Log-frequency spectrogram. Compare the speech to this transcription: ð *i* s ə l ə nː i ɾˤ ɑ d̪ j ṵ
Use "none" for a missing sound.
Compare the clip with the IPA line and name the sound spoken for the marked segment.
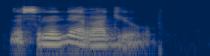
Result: æ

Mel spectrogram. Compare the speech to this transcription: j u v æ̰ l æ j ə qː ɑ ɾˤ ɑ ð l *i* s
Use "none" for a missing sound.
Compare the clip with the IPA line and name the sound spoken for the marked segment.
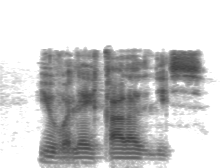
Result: i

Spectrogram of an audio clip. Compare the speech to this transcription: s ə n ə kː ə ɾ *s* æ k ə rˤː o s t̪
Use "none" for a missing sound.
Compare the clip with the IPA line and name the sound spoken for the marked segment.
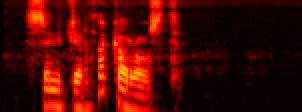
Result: θ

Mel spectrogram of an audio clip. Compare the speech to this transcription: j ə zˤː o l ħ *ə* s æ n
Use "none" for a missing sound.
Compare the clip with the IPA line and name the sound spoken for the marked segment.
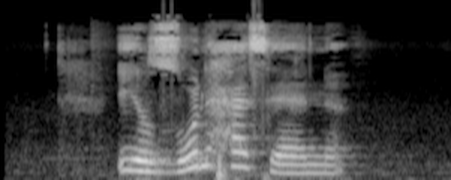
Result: a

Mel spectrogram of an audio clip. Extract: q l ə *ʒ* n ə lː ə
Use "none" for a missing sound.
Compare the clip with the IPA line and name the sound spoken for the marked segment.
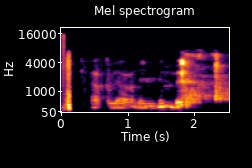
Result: ʁ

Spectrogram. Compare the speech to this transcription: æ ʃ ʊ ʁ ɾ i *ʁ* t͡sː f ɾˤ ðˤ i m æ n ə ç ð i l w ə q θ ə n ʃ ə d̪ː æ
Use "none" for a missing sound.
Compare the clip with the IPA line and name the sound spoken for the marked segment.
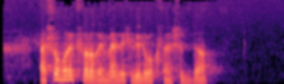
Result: none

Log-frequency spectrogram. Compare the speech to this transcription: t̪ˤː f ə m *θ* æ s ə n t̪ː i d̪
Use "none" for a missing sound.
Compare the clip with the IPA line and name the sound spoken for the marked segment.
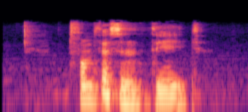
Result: θ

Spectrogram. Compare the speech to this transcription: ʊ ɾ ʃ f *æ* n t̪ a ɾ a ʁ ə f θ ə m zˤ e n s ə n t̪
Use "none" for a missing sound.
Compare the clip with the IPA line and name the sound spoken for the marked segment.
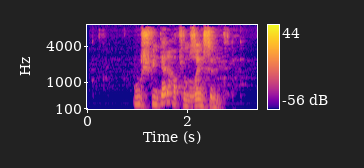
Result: i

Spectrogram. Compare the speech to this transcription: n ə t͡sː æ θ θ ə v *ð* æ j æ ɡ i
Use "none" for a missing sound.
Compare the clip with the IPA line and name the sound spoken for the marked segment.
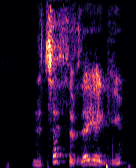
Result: ð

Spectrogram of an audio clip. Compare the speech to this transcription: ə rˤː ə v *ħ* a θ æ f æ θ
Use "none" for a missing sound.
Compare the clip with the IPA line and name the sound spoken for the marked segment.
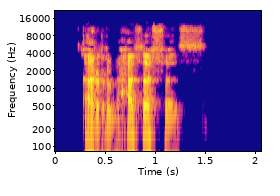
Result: ħ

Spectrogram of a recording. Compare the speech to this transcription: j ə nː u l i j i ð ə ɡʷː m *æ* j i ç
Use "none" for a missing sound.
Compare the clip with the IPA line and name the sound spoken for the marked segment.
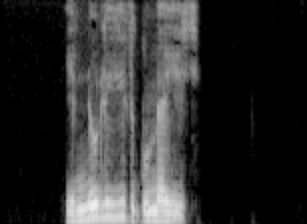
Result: æ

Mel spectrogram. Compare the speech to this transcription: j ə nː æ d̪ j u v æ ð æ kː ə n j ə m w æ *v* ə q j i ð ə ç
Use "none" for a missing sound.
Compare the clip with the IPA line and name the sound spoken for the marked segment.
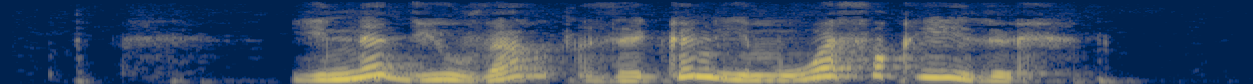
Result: f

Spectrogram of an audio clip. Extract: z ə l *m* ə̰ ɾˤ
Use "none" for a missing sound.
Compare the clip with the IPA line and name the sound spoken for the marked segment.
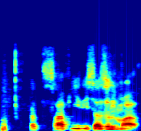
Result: m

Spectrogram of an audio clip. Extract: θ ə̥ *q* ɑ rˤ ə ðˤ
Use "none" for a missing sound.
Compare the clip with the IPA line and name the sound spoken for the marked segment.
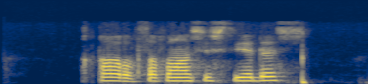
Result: q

